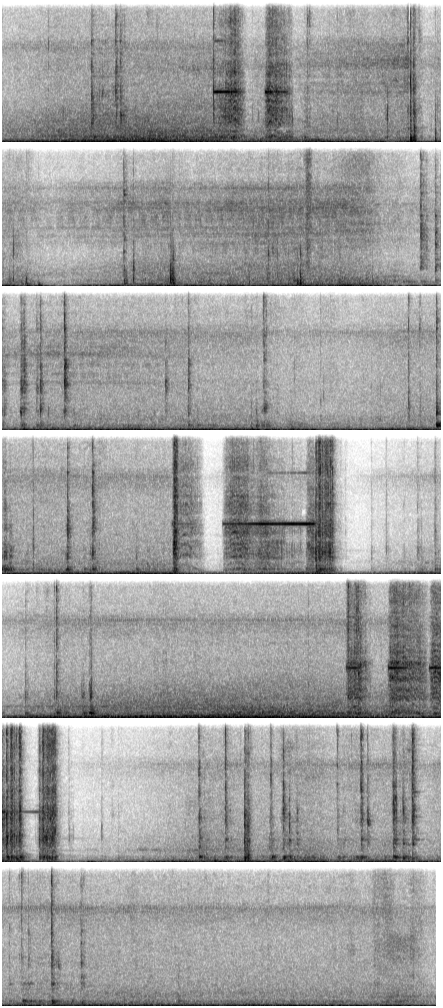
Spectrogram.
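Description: Cordless drill with a socket bit running in short bursts, driving bolts on a small engine as a carburetor is fitted, with clinks of metal parts and tools in between.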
